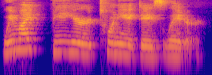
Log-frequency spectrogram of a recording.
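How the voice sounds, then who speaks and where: A woman's voice: mid-range voice, animated, normal speed. A woman co-hosting a casual film discussion, talking in a playful, jokey way that wanders into digressions. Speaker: podcast co-host.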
